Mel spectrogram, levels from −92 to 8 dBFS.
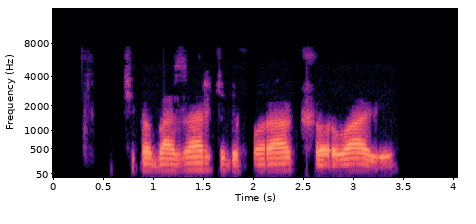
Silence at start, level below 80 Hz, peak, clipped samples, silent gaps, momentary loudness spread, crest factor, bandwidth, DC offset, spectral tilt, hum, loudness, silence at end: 0.7 s; -62 dBFS; 0 dBFS; under 0.1%; 1.94-1.99 s; 11 LU; 16 dB; 7.2 kHz; under 0.1%; -7.5 dB/octave; none; -16 LUFS; 0.65 s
